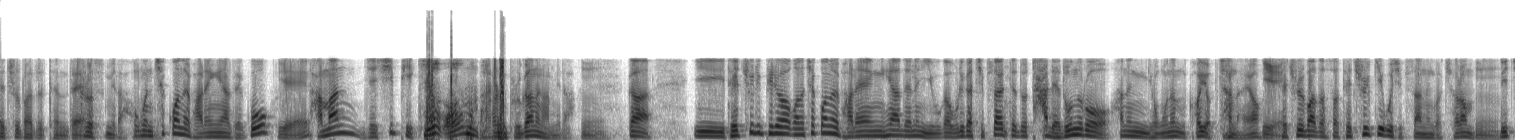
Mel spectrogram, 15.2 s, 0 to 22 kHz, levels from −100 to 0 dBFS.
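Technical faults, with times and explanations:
4.22 to 5.07 s, codec payload misread: for about 0.85 s the two ends stopped agreeing on the bit order of the G.726 code words, so the decoder took each sample's difference code with its bits reversed and rebuilt the wrong steps from its adaptive prediction. The speech in that stretch is buried in harsh distortion, and it comes back clean once both sides read the words the same way again. Around it the 32 kbit/s G.726 path carries telephone-band speech with only light coding damage.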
